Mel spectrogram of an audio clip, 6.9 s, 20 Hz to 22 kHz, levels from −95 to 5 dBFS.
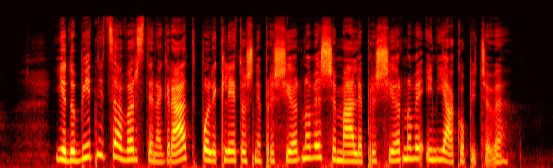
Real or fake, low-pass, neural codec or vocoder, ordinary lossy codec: real; 14.4 kHz; none; none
